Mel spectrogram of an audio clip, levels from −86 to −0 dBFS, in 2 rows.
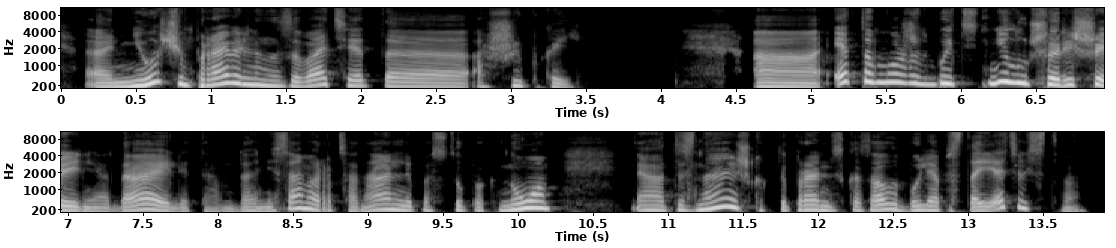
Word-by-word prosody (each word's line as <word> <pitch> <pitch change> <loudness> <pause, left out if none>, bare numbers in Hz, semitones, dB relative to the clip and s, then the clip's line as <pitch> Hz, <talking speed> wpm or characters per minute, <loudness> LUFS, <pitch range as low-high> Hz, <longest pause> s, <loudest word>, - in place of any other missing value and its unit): а 155 0 -2
не 175 +7 +4
очень 285 -3 +4
правильно 255 -1 +3
называть 200 +4 -1
это 165 -7 -3
ошибкой. 155 - -7 1.2
А, 155 -2 0
это 355 +4 +3
может 330 -5 +3
быть 285 +2 +1
не 345 +6 +7
лучшее 285 -6 +5
решение, 170 - +1
да, 190 +6 +1
или 135 -4 -4
там, 130 -2 -12
да, 150 +2 -5
не 145 +2 -5
самый 240 +1 0
рациональный 180 +3 -3
поступок, 170 +1 -9
но, 245 +9 +4 0.6
э, 185 0 -2
ты 190 - -6
знаешь, 250 - +2
как 180 - -16
ты 165 - -5
правильно 190 -1 -1
сказала, 190 +6 -2
были 175 +1 -2
обстоятельства, 160 - -4
185 Hz, 140 wpm, -23 LUFS, 160-245 Hz, 1.2 s, не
